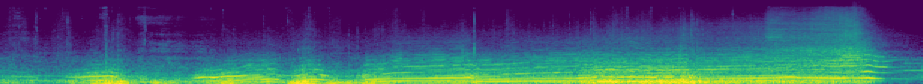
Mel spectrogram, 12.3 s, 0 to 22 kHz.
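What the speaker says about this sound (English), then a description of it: "It's one of the last normally aspirated cars of its type, and it sounds stunning." An Audi R8 Plus with a naturally aspirated engine accelerates hard, its loud engine note climbing in pitch through several gear changes over about twelve seconds before cutting off abruptly.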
